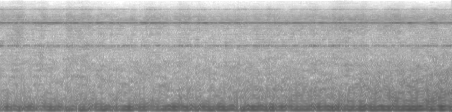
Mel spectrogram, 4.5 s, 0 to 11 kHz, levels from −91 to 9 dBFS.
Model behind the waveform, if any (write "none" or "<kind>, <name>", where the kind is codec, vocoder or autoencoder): vocoder, Vocos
